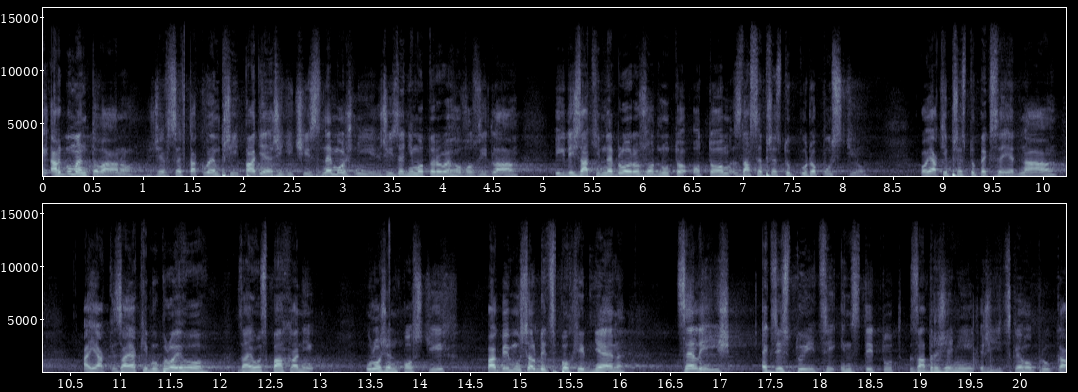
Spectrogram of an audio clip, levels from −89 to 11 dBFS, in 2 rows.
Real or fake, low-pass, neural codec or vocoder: fake; 14.4 kHz; vocoder, 44.1 kHz, 128 mel bands, Pupu-Vocoder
